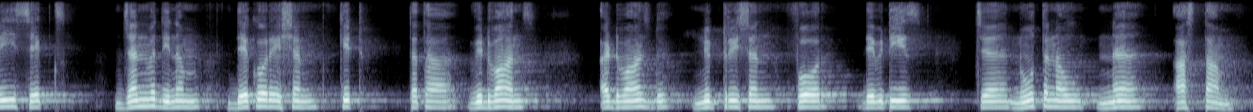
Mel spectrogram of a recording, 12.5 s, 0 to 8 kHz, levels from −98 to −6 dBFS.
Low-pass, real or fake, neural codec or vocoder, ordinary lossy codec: 7.2 kHz; fake; codec, 16 kHz in and 24 kHz out, 1 kbps, XY-Tokenizer; none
